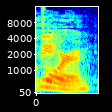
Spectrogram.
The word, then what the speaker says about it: Coachella: Coachella.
